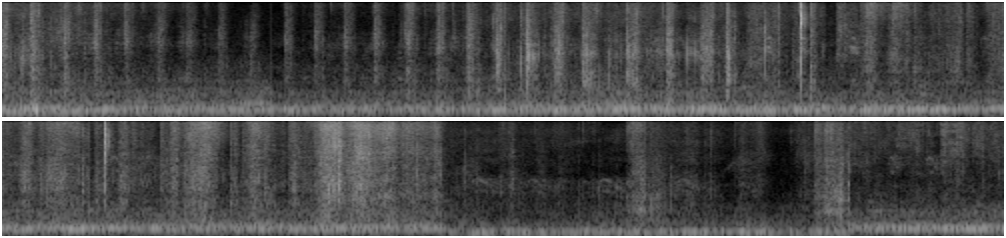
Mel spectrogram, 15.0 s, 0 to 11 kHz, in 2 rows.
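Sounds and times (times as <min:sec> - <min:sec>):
scraping and rustling strokes: 0:00.0 - 0:11.0
steady low hum: 0:00.0 - 0:15.0.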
